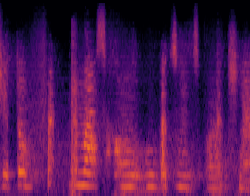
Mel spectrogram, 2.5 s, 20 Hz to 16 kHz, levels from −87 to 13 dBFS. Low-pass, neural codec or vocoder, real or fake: 14.4 kHz; codec, 44.1 kHz, 0.9 kbps, DAC; fake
